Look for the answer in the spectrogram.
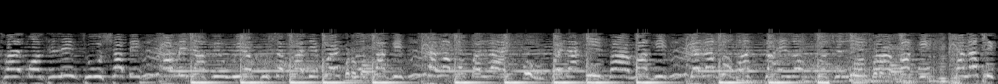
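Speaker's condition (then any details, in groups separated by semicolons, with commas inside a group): No condition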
